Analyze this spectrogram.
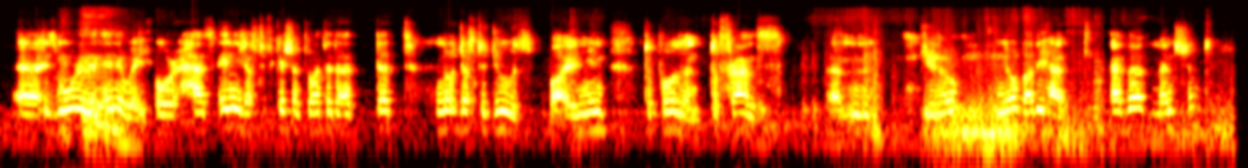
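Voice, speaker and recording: Speaking at a moderate pace with a non-native accent, a man with a fairly high pitch keeps a flat, monotone intonation and very even loudness over noticeable background noise. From outside the US. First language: not English. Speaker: debate participant. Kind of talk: live online debate. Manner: halting, many fillers; hesitant.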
